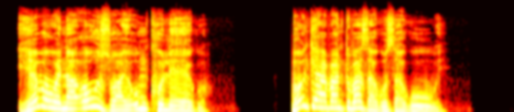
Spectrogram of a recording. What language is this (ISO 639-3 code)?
nde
